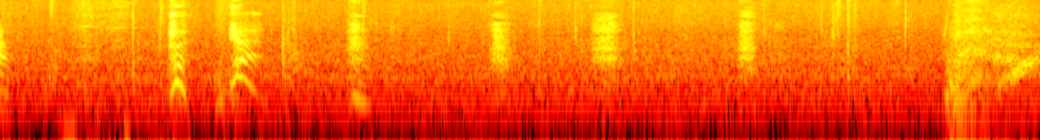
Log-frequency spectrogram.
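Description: Hands grip and scrape against rock as a figure climbs a cliff.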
